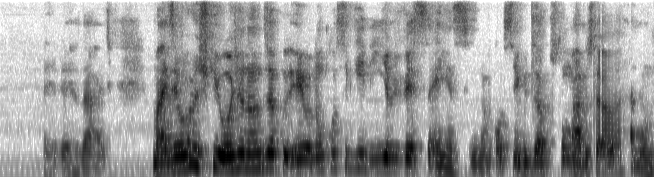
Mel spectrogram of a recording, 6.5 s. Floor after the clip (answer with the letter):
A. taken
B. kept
B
